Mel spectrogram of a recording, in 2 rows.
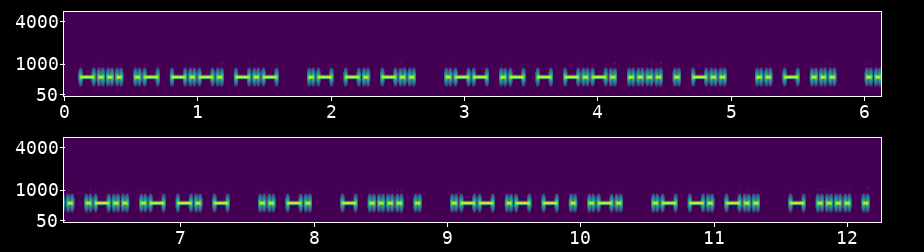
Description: Morse code, heard as a keyed tone, about 34 wpm, 600 Hz. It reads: BACK AND WATCHED ITS SLANT IN THE WATER AND THE
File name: the old man and the sea / the old man and the sea 1 35wpm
